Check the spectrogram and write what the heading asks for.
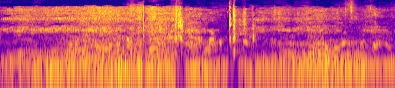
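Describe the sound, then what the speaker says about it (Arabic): A car, al-Bani's, driving nearby with a steady engine roar and some tire noise, heard continuously for several seconds over background crowd sound. "هذه سيارة الباني"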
